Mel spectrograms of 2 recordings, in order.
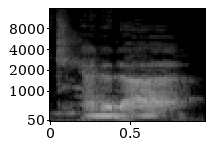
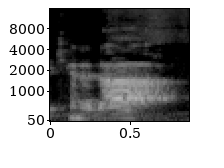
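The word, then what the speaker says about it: Canadá: There's an accent over the last A, right? So I have to say Canada, not Canada.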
